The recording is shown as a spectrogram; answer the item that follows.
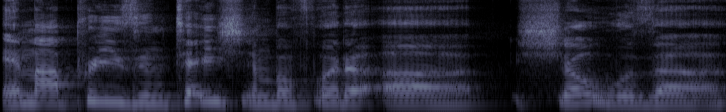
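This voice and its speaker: Speaking at a very slow pace, a man talks with a Baltimore accent. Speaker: podcast host. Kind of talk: casual live-stream talk show. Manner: animated.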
